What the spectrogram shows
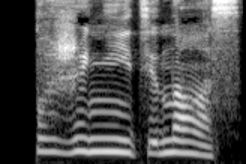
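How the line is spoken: Pleading. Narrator (Russian): взмолился я

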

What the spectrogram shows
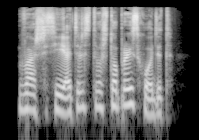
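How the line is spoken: Said through teeth. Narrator (Russian): носатый процедил

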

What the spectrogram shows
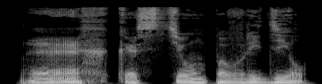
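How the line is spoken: Demon's grumble. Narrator (Russian): проворчал демон

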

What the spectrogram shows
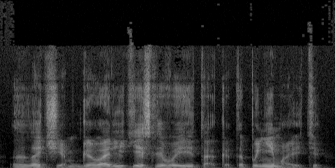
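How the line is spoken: Snort. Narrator (Russian): хмыкнул Иха

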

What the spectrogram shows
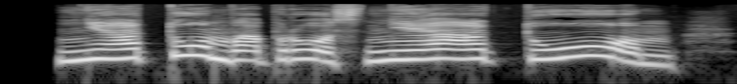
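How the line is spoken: Sudden shout. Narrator (Russian): закричала вдруг Нинеля

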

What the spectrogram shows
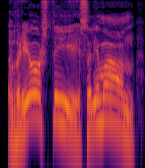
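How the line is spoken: Loud, rude. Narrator (Russian): громко и грубо сказал Иноков

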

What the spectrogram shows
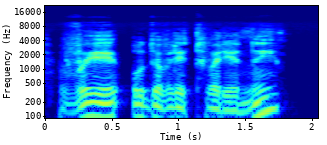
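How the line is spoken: Trembling question. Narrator (Russian): спросил дрожащим голосом

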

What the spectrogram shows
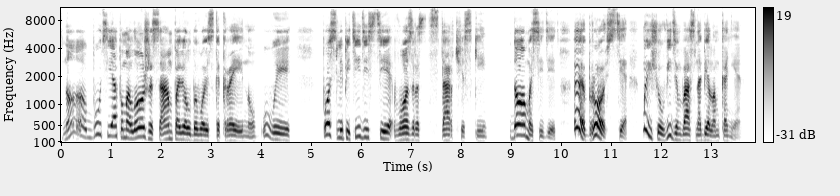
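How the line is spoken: Sighing old prince. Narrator (Russian): вздохнул князь

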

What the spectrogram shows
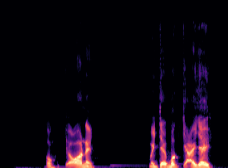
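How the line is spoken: Shout. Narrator (Vietnamese): hét lên

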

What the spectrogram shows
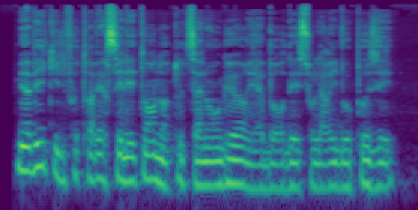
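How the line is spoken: Plain reply. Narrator (French): répondit

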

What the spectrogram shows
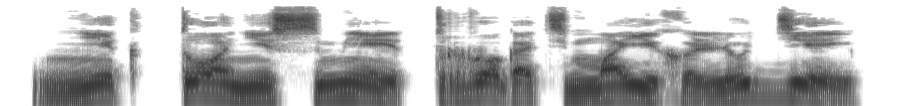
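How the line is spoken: Strained through teeth. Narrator (Russian): процедил я, едва удерживая управление над навыком

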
